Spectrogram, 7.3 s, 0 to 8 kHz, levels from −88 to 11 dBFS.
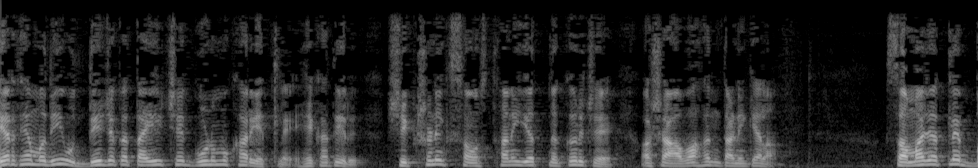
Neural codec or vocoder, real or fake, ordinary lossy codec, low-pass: none; real; none; 7.2 kHz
